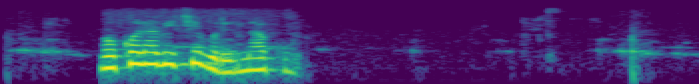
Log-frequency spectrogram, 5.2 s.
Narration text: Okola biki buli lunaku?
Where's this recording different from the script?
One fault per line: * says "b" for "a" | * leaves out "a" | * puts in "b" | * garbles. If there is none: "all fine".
all fine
